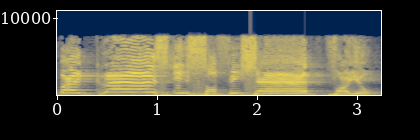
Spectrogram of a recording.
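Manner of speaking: slow, loud preacher shout; preaching. Acted. Preacher shouting slowly to the church. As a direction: drive it home to the congregation.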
